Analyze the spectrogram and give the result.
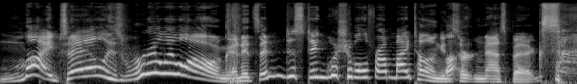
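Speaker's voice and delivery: very high, theatrical dog voice. Playing the drama dog giving acting advice, talking like the drama dog. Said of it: "talking to me like the drama dog".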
